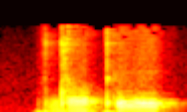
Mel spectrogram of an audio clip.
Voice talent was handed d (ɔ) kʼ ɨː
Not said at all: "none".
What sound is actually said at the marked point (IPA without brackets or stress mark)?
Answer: o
